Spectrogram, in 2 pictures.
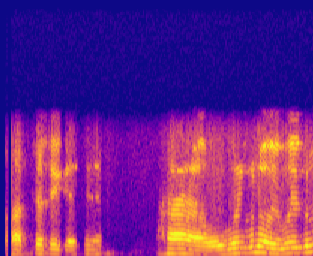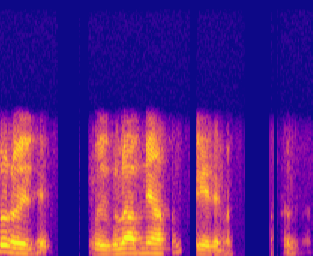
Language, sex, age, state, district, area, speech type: Bengali, male, 30-45, West Bengal, Hooghly, urban, conversation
